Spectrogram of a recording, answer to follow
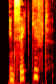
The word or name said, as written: INSEKTGIFT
